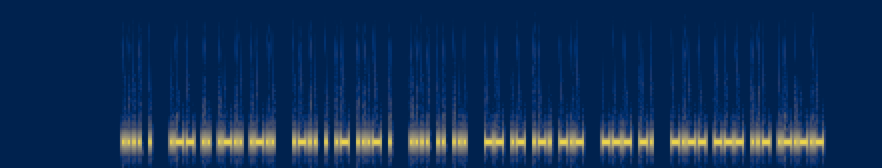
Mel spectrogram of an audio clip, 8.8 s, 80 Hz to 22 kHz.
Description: Morse code, heard as a keyed tone, about 46 wpm, 700 Hz. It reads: HE WILL LEAVE HIS MARK ON YOU.
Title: Sentences from Top 1000 Words - Review Part 1 - 45wpm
